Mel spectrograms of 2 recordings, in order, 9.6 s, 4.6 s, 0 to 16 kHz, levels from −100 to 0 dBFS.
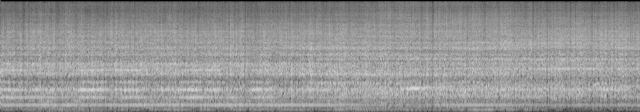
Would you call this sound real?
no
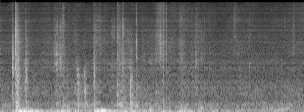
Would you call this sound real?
no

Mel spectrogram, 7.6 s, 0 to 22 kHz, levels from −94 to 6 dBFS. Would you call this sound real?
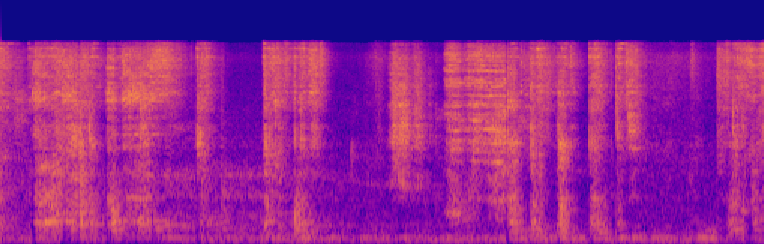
yes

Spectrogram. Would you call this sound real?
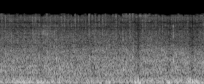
yes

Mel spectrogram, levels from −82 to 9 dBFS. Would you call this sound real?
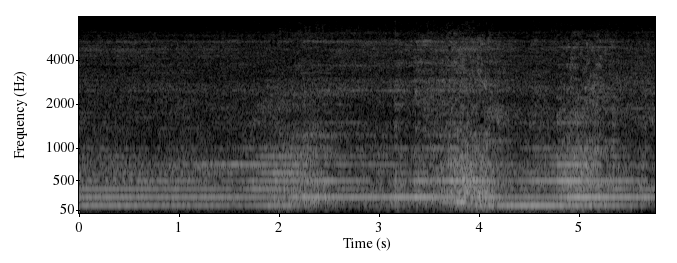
yes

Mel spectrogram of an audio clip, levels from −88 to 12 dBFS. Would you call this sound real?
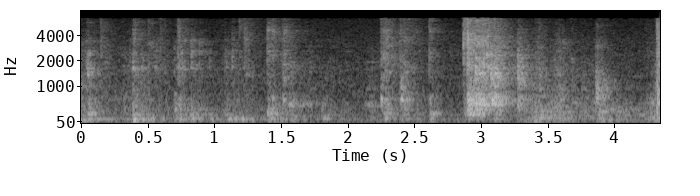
yes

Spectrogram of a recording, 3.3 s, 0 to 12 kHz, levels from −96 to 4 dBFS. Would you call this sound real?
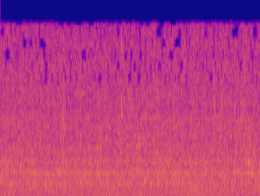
yes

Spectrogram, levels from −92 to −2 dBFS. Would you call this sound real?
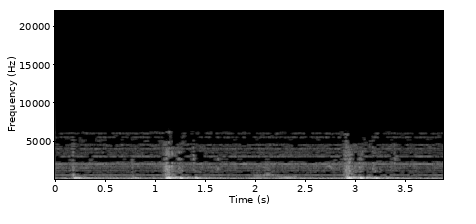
yes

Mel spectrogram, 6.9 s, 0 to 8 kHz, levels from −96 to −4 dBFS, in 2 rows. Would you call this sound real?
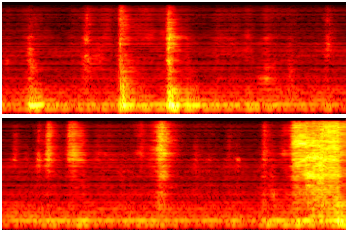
no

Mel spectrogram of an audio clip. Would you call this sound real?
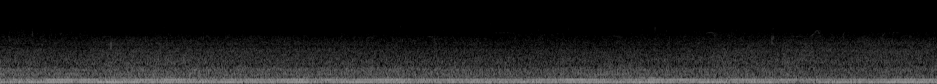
yes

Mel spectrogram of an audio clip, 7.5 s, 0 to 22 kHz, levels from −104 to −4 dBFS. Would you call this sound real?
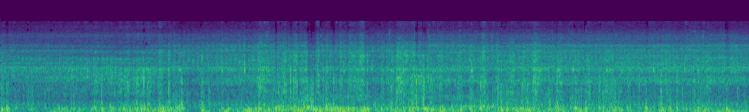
yes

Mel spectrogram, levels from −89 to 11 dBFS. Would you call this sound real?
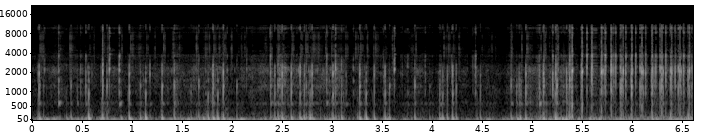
yes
